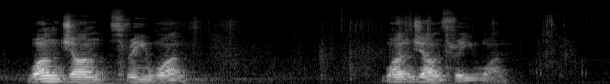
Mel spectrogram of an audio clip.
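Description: A middle-aged man speaks calmly and close by, in short bursts.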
